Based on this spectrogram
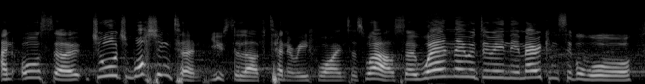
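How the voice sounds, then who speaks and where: Speaking in a Birmingham accent, a woman with a high pitch makes very wide pitch swings and big swings in loudness, with hardly any pauses. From Birmingham, England. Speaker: wine writer and presenter. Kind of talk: trade show talk. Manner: fast.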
